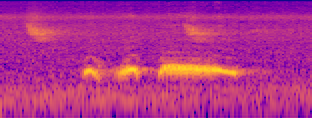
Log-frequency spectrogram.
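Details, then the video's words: Spotted dove calling, a bird used by trappers as a lure: a soft, low coo phrase of two short notes followed by one long, drawn-out note, with quiet background hiss. "Suara Burung Terkuku"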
